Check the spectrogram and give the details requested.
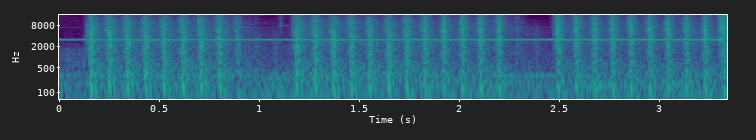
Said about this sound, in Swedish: Sen började ett avvikande ljud höras bland alla glada människor som skrattade, dansade och skålade. Det lät som fyrverkerier. DJ:n sänkte musiken. Skottlossning.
